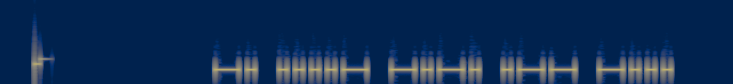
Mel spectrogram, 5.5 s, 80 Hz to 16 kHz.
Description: Morse code, heard as a keyed tone, about 20 wpm, 700 Hz. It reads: N4CWB
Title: 2023 POTA Hunter Call Signs - 20wpm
